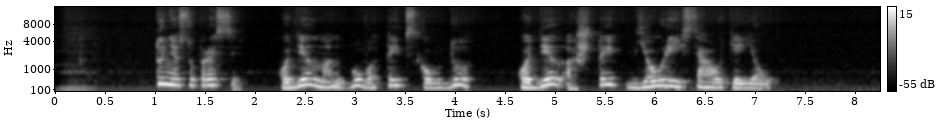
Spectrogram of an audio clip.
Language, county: Lithuanian, Utena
